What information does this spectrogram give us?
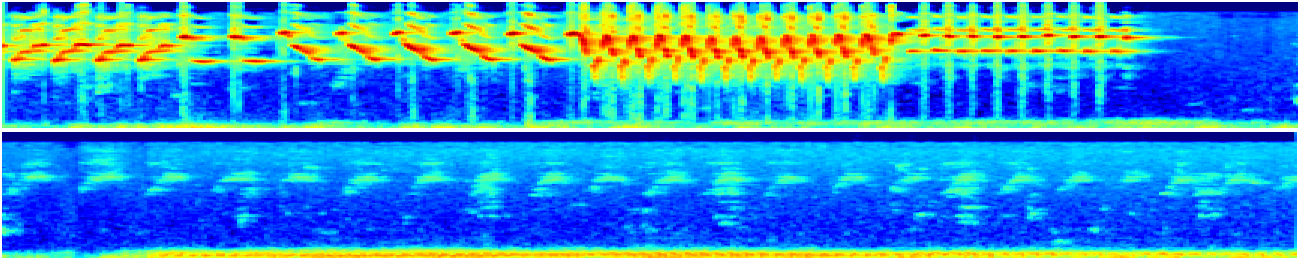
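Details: Fighter canary delivering its rolling song, meant as master material for tutoring other canaries: quick repeated chirp phrases, a dense buzzy roll and a clear trill for nearly five seconds, then a steady low mechanical rumble takes over.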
